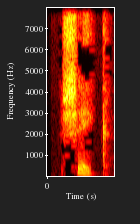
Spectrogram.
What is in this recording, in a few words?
"Shake", English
